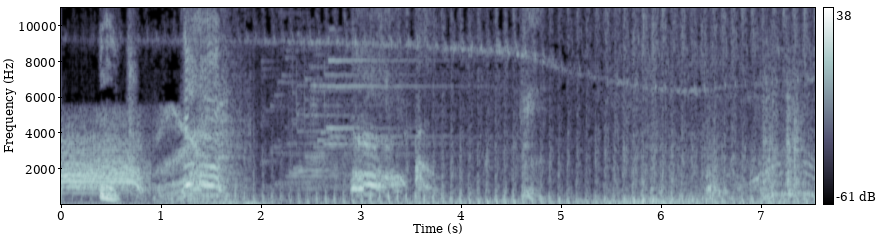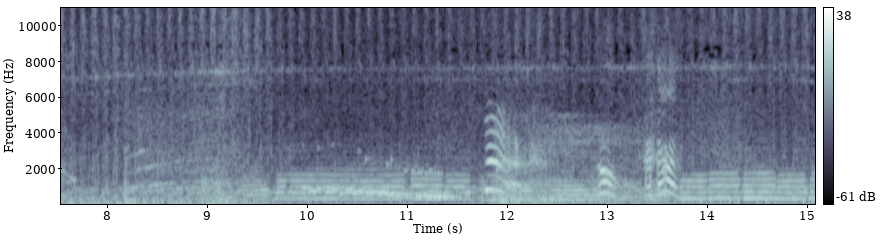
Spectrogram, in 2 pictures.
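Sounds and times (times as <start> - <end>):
cartoon helicopter rotor chopping: 0.4 - 15.0
swooping glides: 6.4 - 14.4
music with stepped notes: 7.7 - 14.7.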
